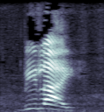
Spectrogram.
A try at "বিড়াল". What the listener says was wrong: হেট বিলাই না, বলো বিড়াল। র র উচ্চারণ হয় না। বিল্ডিং এর ড আর বিড়ালের ড ওইটা উচ্চারণ করতে পারে না।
